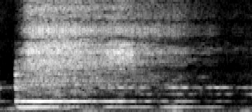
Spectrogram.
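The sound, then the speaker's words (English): A slow, airy breath drawn in through the nose during a guided breathing exercise, soft, rising quickly then fading over about a second, with a steady low hum and faint tones held underneath. “Breathing in through the nose”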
